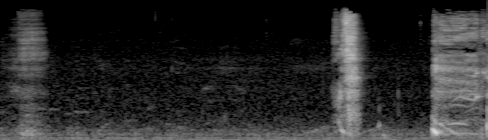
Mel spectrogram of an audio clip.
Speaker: can I fake sneeze okay good one let's see how is that all right again mm-hmm that was a terrible one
